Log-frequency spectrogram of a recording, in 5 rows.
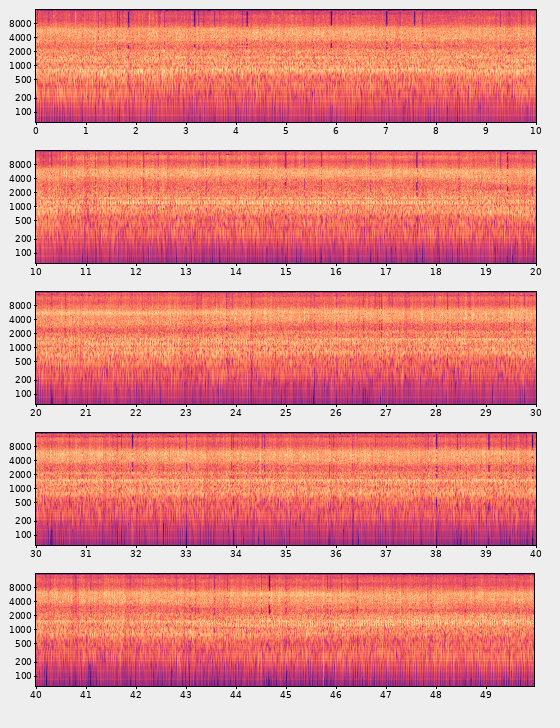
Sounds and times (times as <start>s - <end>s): Idling: 0.0s - 49.9s
Outside, rural or natural: 0.0s - 49.9s.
